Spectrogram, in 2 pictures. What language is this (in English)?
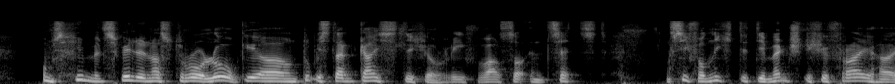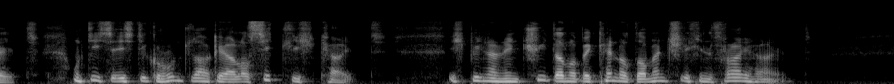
German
